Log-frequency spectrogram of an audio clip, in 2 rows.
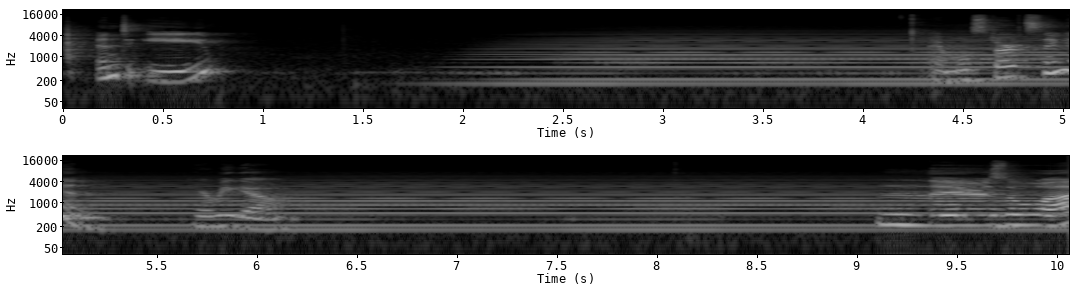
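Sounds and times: shruti box drone: 0:01.4 - 0:10.0.

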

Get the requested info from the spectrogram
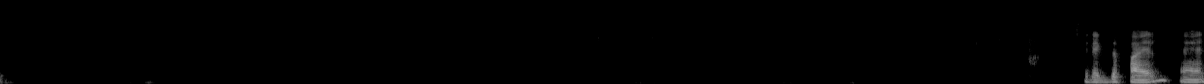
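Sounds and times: computer mouse clicks: 0:00.4 - 0:00.8, 0:05.8 - 0:06.7, 0:07.6 - 0:08.0, 0:09.6 - 0:10.5
man speaking: 0:10.9 - 0:12.0.

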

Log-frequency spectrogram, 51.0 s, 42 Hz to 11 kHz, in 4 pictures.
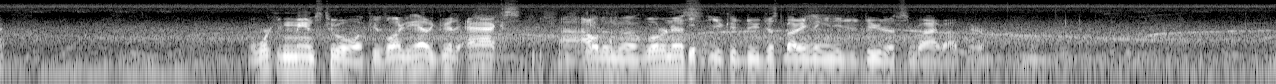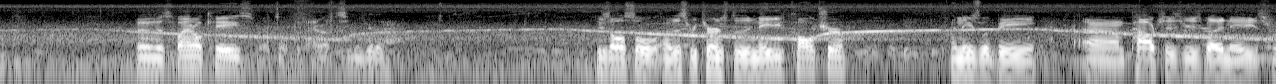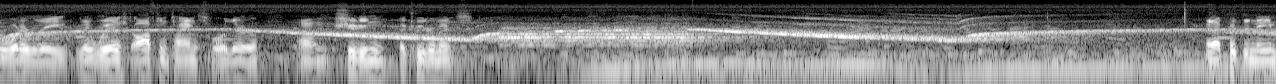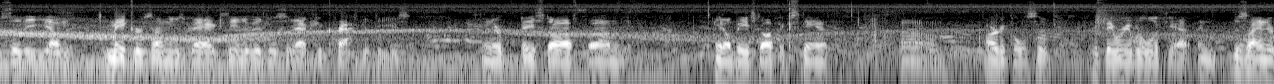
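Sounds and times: faint siren wailing: 0:00.0 - 0:51.0.

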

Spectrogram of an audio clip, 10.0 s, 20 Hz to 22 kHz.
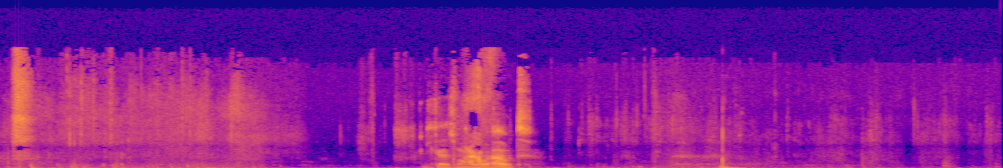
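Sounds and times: dog paws scrambling on carpet: 0:00.0 - 0:10.0.

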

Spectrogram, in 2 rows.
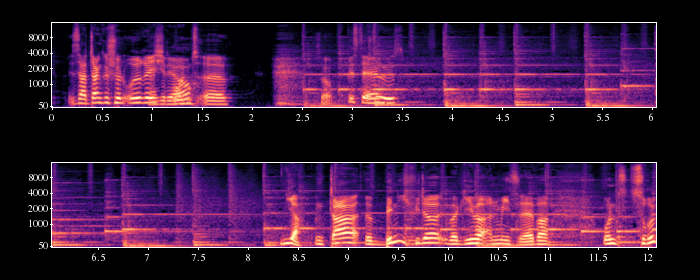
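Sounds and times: bell-like tinkling notes: 0:02.5 - 0:12.0.

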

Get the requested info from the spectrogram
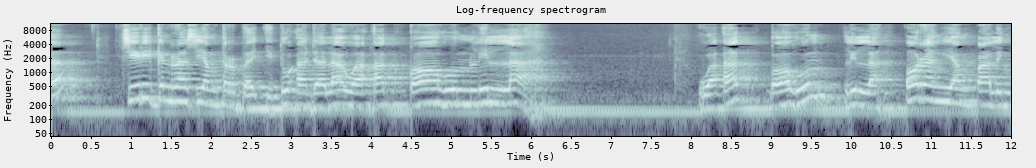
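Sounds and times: person speaking: 0:00.0 - 0:06.5, 0:08.1 - 0:12.0
steady low hum: 0:00.0 - 0:12.0.

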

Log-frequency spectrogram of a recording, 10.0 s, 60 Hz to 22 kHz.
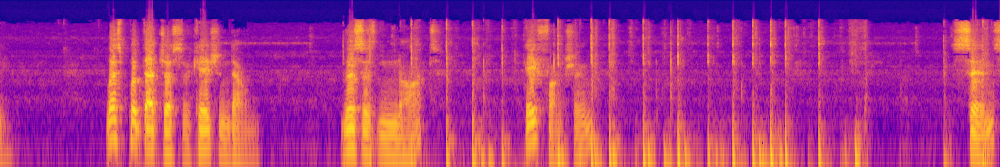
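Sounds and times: stylus tapping on pen tablet: 0:03.7 - 0:08.7.

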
